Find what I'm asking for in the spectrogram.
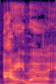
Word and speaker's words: Aida: The four letter name, my name is Aida, and I mean, I get Aida, but I've been called Audia.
